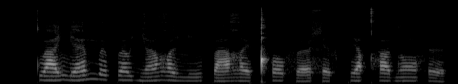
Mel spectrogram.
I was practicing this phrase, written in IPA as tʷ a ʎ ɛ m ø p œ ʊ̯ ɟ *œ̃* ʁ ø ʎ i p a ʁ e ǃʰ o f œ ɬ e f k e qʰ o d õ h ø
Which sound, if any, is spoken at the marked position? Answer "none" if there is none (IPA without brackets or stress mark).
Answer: œ̃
